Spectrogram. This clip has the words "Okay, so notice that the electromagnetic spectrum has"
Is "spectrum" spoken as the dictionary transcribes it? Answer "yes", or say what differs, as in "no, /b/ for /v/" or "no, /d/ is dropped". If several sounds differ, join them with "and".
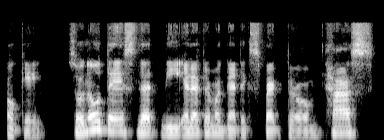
yes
